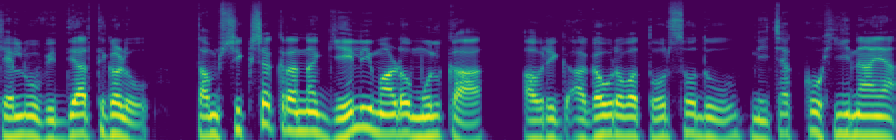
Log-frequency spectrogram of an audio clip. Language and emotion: Kannada, disgusted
